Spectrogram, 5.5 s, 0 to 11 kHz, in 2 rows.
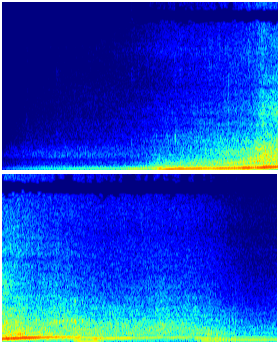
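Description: BMW M140i's turbocharged 3.0-litre straight-six accelerating hard: the engine note climbs steeply, drops at an upshift about three and a half seconds in, climbs again and shifts once more near the end, fading as the car pulls away.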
